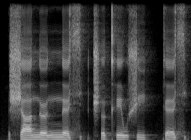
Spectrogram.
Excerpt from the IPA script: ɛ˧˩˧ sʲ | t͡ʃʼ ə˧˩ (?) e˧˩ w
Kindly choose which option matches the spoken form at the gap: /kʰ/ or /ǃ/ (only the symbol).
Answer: kʰ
